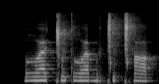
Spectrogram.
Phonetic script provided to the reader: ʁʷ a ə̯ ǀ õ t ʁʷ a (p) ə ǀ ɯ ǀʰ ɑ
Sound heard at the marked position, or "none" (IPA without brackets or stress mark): b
